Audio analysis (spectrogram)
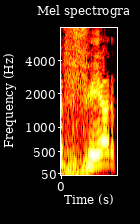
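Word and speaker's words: fare: ई last में रहेगा तो ए का ए उच्चारण होगा। ठीक है? एफ ए आर ई इसको क्या पढ़ेंगे? फेयर पढ़ेंगे।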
